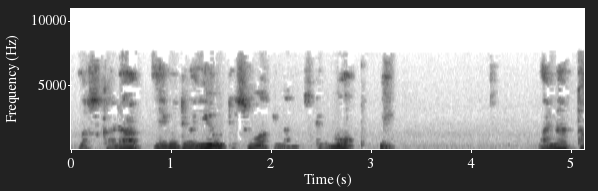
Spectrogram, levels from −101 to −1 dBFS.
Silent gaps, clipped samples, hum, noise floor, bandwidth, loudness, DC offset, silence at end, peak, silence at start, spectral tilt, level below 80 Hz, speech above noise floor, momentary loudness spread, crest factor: none; under 0.1%; none; -62 dBFS; 7.6 kHz; -25 LUFS; under 0.1%; 0 s; -6 dBFS; 0.1 s; -6 dB/octave; -58 dBFS; 38 dB; 15 LU; 20 dB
